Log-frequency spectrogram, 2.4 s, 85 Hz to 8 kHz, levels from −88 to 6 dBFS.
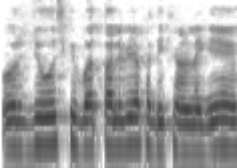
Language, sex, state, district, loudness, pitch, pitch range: Garhwali, male, Uttarakhand, Uttarkashi, -26 LUFS, 155 Hz, 150-165 Hz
